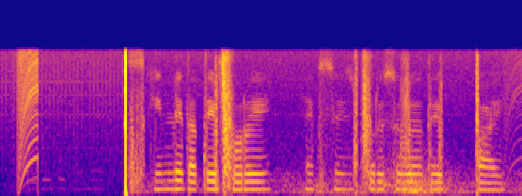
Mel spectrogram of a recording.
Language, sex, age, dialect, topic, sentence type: Bengali, male, 18-24, Western, banking, statement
